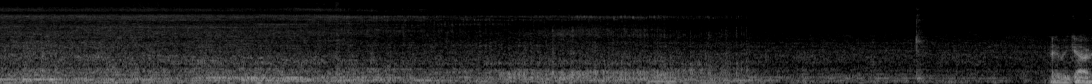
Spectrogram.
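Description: A Lima or Roco model train with an SNCF locomotive runs on track at a toy fair, making a steady mechanical rumble and ticking that fades slightly as it passes, under background crowd chatter.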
